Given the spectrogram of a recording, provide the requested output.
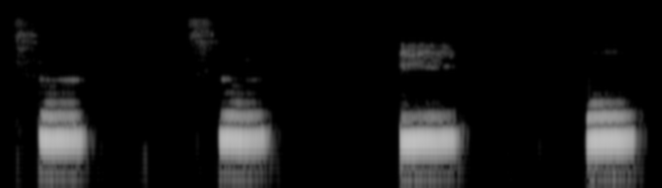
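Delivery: each syllable held high and level; chant-like model reading on a steady high pitch; pronunciation drill. Shown as a demonstration. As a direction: recite Mandarin initials one by one, evenly sustained. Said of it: "On va lire ensemble".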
